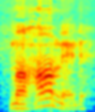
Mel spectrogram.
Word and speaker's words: Muhammad: 360 idols number two Muhammed Mohammed Muhammad is the original pronunciation Muhammad born in Arabia in 570.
